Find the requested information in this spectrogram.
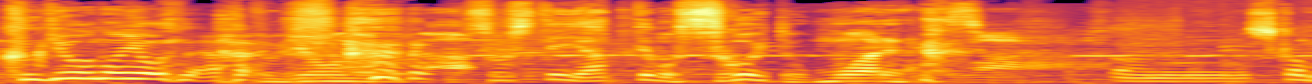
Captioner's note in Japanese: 笑い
